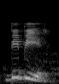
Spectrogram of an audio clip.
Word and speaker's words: vivir: pedir que é vivir escrevemos vivir porém a pronúncia é bibir então vamos lá o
